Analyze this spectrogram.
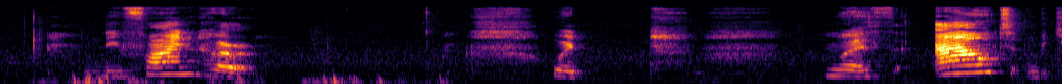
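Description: A young girl reads aloud nearby, in a high, lively voice.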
